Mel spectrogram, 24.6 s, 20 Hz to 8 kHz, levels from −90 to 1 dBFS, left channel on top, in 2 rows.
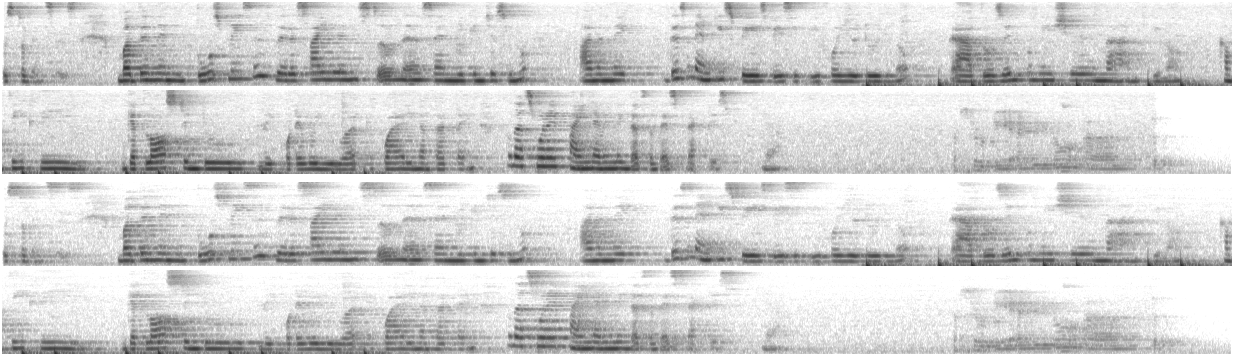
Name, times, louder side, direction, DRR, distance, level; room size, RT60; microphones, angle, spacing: voice 1, 0.0-5.2 5.8-6.3 6.7-9.1 9.5-11.8 12.2-13.2 13.5-15.9 16.1-17.0 17.4-19.5 19.9-20.1, left 5 dB, 90° left, 7 dB, 0.4 m, -29 dB
sound 1, 8.6-13.2 13.5-14.3 14.5-15.2 15.6-16.2, right 1 dB, 10° right, 0.3 m, -31 dB
voice 2, 21.8-23.8, left 1 dB, 35° left, -5 dB, 1.4 m, -48 dB
11.0 x 7.3 x 4.4 m, 1.3 s
head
